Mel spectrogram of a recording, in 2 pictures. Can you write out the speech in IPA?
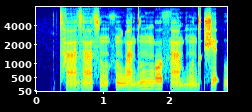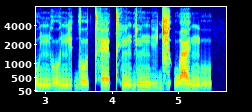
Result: tʰ ã˨ z ã˦ sʰ ũ˨ θ ũ˦˨ w ã˦˨ d ũ˦ ŋ ɔ˦ θ ã˨ b ũ˨ d ʊ˦ ʔ ʃ ɛ˦˨ ʔ u˦ ɲ o˦ ʊ̯ ɲ e˦˨ ɡ o˦˨ ʊ̯ tʰ ɛ˨ tʰ ĩ˦˨ ɡ ĩ˦ ŋ i˦ d͡ʑ ʊ˦ ʔ w a˦ ɪ̯ ŋ u˨

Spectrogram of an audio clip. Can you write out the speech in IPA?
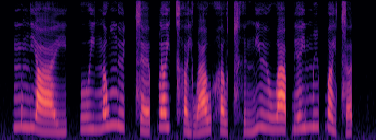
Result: m ʊ˥ ŋ j aː˨ j | uː˨ j ŋ ɐ˥ w ŋ yː˧ t̚ t͡s ɛː˨˥ p̚ l ɐ˥ j kʰ ɐ˨˩ j w aː˧ w h ɐ˨˩ w t͡sʰ ɪ˨˥ ŋ j yː˧ w aː˧ p̚ j e˥ j m iː˥ p̚ w ɐ˨˩ j t͡s ɐ˧ t̚

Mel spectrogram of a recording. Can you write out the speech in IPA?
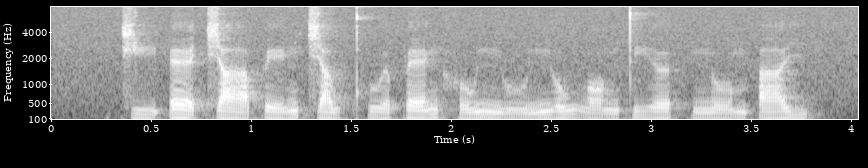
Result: t͡ɕ iː˧ ʔ ɛː˥˨ t͡ɕ aː˧˩ p eː˩˧ ŋ t͡ɕ a˩ w kʰ u˩ ə̯ p ɛː˧˥ ŋ h o˩˧ w ɲ uː˩ ɲ o˧˥ w ŋ ɔː˩ ŋ t̪ i˧ ə̯ | n oː˩˧ m ʔ a˧˥ j

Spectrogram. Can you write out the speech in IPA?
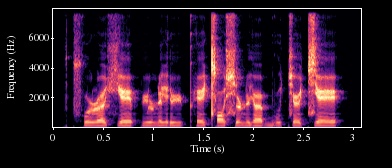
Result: t͡sʰ u ɭ œ ç e p y ɳ i ɾ y pʰ e cʰ ɔ ɕ ø ɳ j œ b u c ø t͡ɕ e

